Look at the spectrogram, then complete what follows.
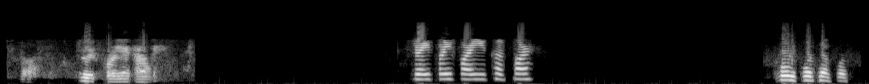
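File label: Sheriff West County, scanner audio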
